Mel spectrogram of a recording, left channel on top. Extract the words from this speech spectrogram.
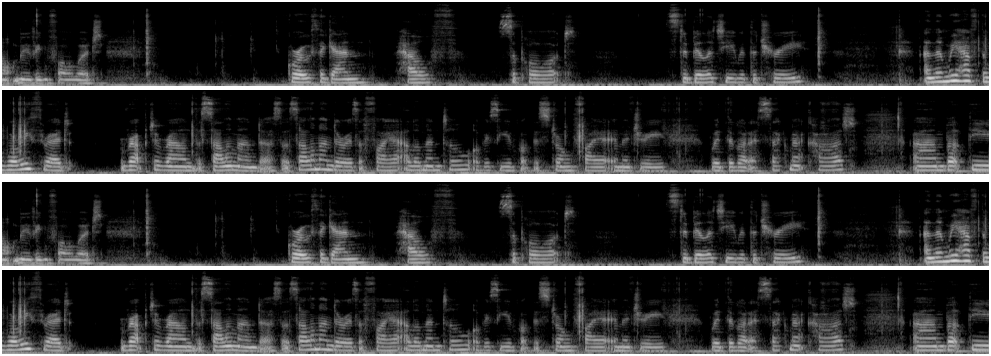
moving forward. Growth again, health, support, stability with the tree. And then we have the worry thread wrapped around the salamander. So salamander is a fire elemental. Obviously you've got this strong fire imagery with the goddess Sekhmet card. But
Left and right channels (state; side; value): identical; both; correlation 1.00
